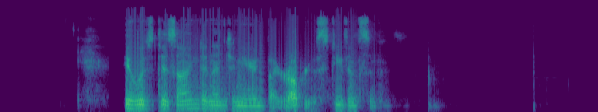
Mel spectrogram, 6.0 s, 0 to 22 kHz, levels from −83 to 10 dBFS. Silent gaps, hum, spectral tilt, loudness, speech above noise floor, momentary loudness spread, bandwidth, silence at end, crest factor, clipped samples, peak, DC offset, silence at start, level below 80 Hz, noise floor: none; none; -4 dB/octave; -26 LUFS; 55 dB; 21 LU; 16.5 kHz; 2.15 s; 24 dB; under 0.1%; -6 dBFS; under 0.1%; 0.85 s; -48 dBFS; -81 dBFS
